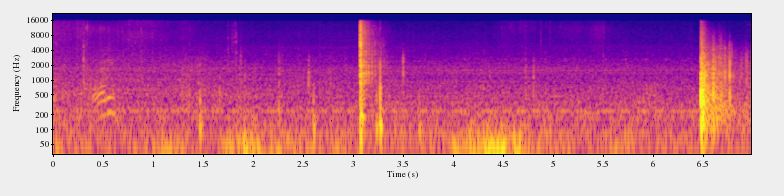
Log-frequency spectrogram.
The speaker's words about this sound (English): We just have a simple cracker shell coming out of the shotgun. It's essentially a big firecracker.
